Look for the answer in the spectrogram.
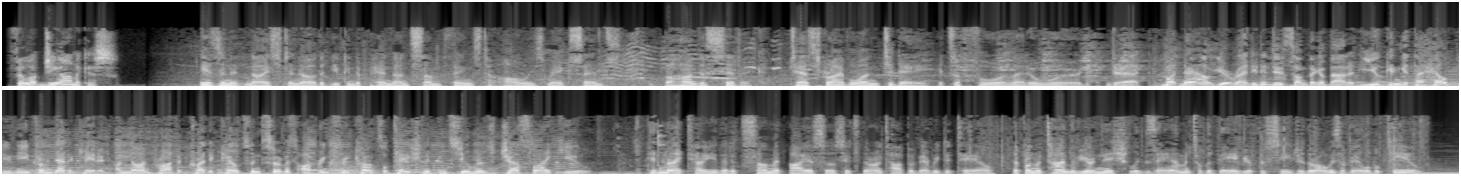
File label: male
